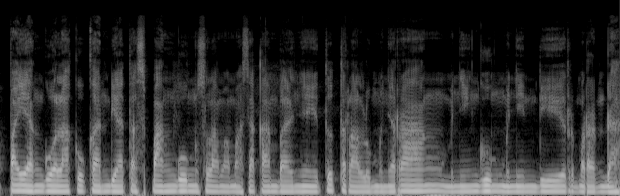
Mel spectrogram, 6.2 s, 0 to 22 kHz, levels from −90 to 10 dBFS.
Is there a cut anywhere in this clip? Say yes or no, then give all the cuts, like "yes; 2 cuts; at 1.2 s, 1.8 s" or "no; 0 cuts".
no; 0 cuts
